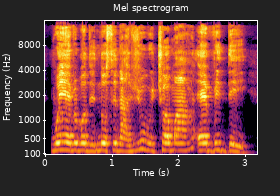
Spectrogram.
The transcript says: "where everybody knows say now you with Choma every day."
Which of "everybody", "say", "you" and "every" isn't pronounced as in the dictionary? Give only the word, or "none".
none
